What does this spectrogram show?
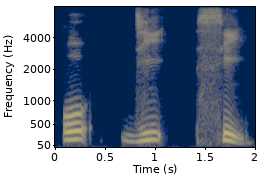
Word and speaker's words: Odysee: 41, et celle-ci le sera aussi, sont sur ODC. Hein? Ça s'écrit ODYSEE.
